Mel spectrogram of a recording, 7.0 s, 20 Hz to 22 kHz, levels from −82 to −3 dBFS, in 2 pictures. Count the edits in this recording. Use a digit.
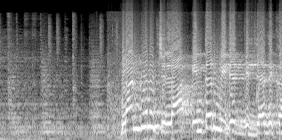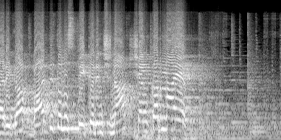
1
